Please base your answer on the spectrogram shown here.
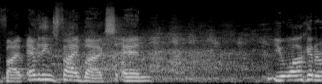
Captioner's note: audience laughing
